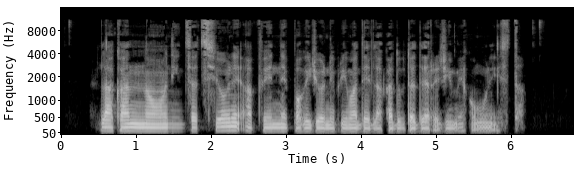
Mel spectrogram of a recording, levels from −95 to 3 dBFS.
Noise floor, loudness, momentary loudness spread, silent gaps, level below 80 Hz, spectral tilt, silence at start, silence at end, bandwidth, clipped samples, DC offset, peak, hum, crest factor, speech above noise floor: -55 dBFS; -22 LUFS; 9 LU; none; -52 dBFS; -5.5 dB/octave; 0.5 s; 0.65 s; 11.5 kHz; under 0.1%; under 0.1%; -2 dBFS; none; 20 dB; 34 dB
